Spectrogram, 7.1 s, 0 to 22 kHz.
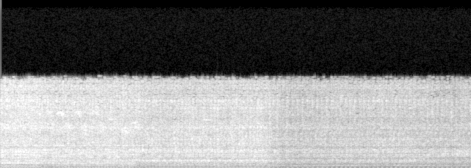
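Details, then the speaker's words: Honda C90 with new OO Racing replacement carb, after shortening throttle cable for free play: fast idle then drops around halfway to a lower, even putter that stays steady; idle settles properly. "Yeah, it doesn't seem too bad."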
